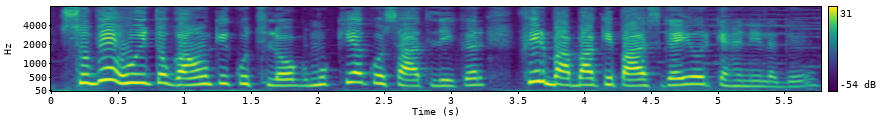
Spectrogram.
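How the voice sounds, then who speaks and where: A woman's voice: a little high, unhurried, darkish tone. A woman narrating a scripted spooky story for children as a storyteller. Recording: background music.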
